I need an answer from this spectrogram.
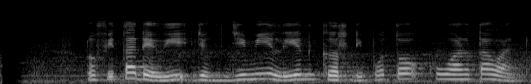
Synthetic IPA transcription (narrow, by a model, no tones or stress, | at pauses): nɔfit̪adɛwid͡ʒɨŋd͡ʒimilinkɨrdipɔt̪ɔkuwart̪awan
